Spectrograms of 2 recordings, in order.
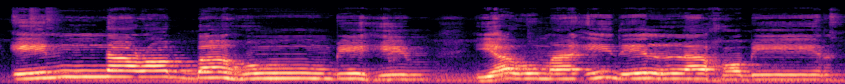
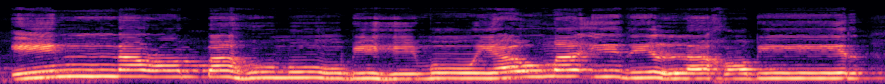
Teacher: karena Abu Ja'far dan juga Ibnu Katsir dari kelompok Arab yang tidak mampu untuk membaca sukun, maka dijadikan dhammah. Maka dibaca inna rabbahumu bihimu yauma idzil khabir.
